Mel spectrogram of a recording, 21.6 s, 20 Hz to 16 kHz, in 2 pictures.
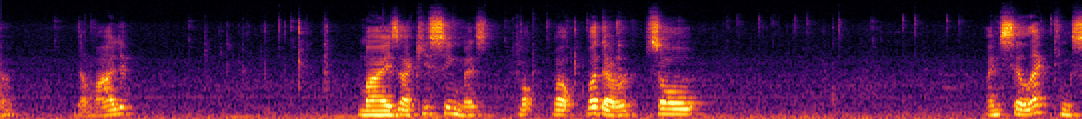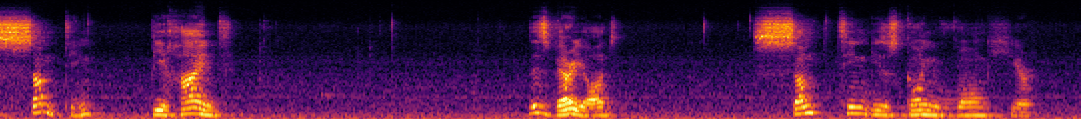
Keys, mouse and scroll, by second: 0.9-2.0 middle drag, 2.3 alt+z, 2.8 shift+middle click, 3.1 alt+z, 4.4 click, 4.8 middle click, 5.5 middle click, 5.9 shift+middle click, 6.3 middle click, 7.2 click, 7.6 click, 7.9 click, 8.4 middle click, 9.0 click, 9.4 click, 9.9 click, 11.0 click, 11.5 click, 12.8 middle click, 14.7-16.4 middle drag, 18.3 click, 18.9 click, 19.8 middle click, 20.6 scroll down 1.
